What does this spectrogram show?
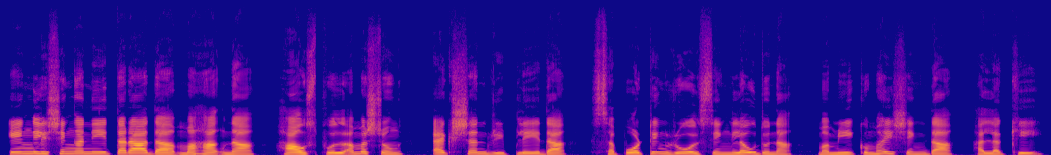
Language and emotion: Manipuri, neutral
